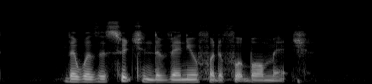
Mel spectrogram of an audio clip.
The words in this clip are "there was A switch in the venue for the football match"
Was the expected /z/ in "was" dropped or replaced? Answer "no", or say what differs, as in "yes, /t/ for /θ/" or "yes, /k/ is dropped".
no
